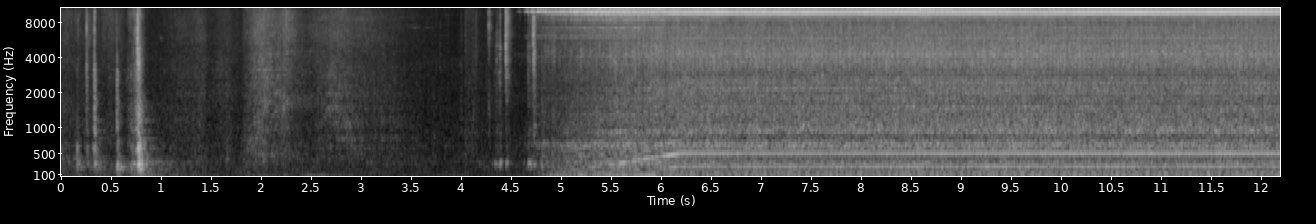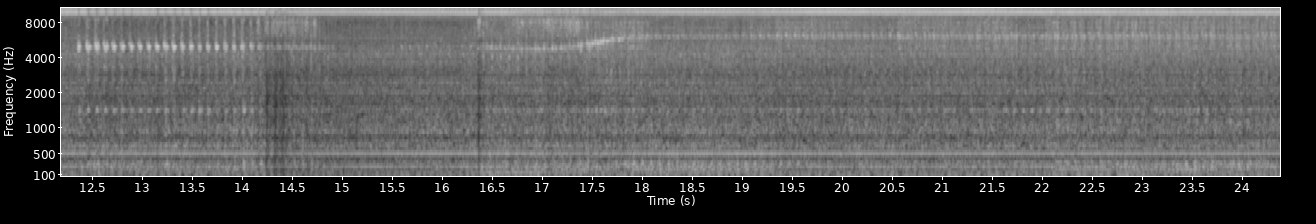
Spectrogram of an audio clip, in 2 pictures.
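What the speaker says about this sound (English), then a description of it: "And then I use a 45 HSS face-off tool to do the facing off." An HSS face-off tool facing a copper penny held in a Chinese mini lathe: after a few seconds of quiet handling, the motor and cut start up and run as a steady, loud whine with a sustained high tone.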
